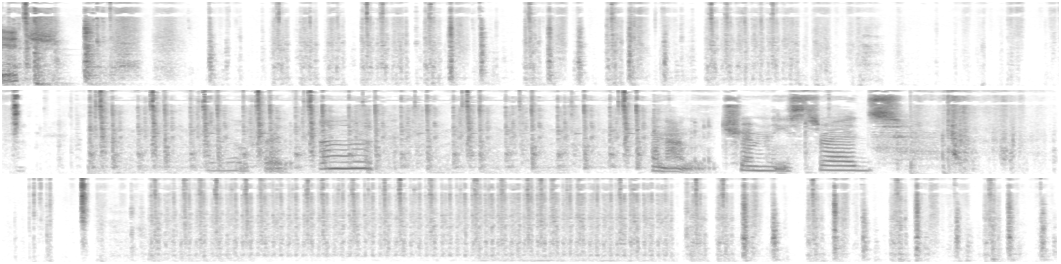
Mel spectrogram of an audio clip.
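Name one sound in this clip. A sewing machine stitches in bursts of rapid clicking.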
